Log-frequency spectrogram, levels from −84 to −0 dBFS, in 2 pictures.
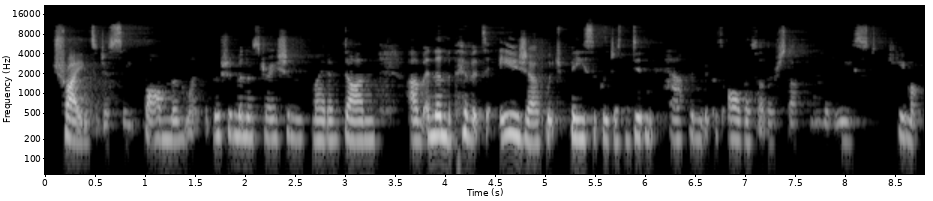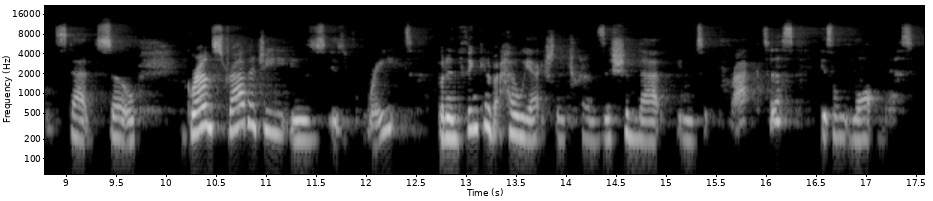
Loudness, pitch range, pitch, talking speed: -29 LUFS, 190-240 Hz, 200 Hz, 200 wpm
